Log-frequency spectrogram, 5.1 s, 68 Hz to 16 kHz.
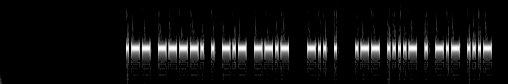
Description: Morse code, heard as a keyed tone, about 42 wpm, 700 Hz. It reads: W9EKQ DE W4EKV
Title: USA Callsign DE Callsign - 5 Characters - 45wpm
